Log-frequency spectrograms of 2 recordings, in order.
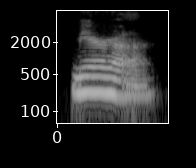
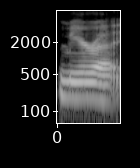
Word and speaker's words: Myra: And I'm actually the fifth Mira in my family, Oh, and it's a family name, and it's spelled unusually. It's Myra, but the Y is pronounced like a double E.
